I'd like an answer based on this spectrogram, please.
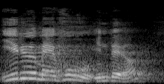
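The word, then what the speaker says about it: ירמיהו: 예레미야 히브리어 원래 발음이 이르메후인데요.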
